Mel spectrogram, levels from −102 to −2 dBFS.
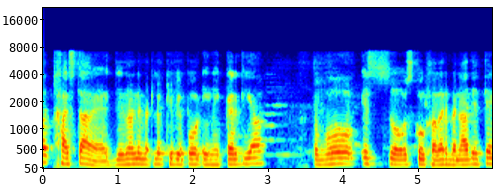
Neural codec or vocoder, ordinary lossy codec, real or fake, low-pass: codec, 32 kHz, 1.9 kbps, SNAC; none; fake; 7.2 kHz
